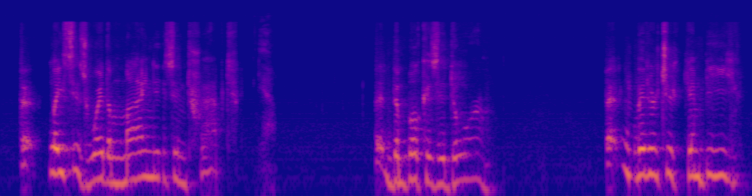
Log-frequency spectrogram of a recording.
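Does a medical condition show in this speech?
Yes: ALS; progressive, onset leg.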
